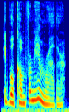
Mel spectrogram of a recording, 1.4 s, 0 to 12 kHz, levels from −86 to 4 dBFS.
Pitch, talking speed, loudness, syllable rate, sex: 195 Hz, 260 wpm, -17 LUFS, 6.2 syllables/s, female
